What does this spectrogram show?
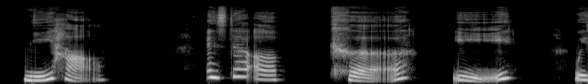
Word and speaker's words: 你好: When you see two third tones together,The first third tone becomes a second tone. Instead of saying 你好, we say 你好.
